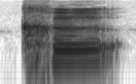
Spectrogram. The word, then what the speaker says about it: 口: and we just write like this in the pronunciation again let's read it cool Oh Co Co Co Co Co Co and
